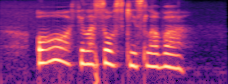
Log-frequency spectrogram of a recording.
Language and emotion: Russian, positive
